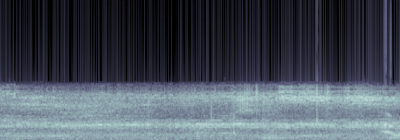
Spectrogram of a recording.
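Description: Steady airport terminal background noise: an even hum with a few faint steady tones and no change in level.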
